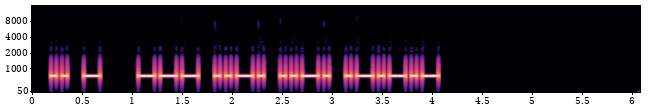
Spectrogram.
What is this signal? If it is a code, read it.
Morse code, heard as a keyed tone, about 22 wpm, 700 Hz. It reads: IT OFF.
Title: Sentences from Top 1100 Words 22wpm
